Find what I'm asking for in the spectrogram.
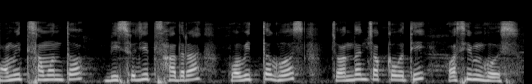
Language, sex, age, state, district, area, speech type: Bengali, male, 30-45, West Bengal, Paschim Medinipur, rural, spontaneous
